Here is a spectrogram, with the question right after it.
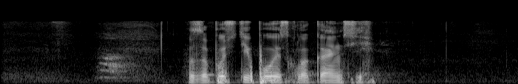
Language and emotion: Russian, neutral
